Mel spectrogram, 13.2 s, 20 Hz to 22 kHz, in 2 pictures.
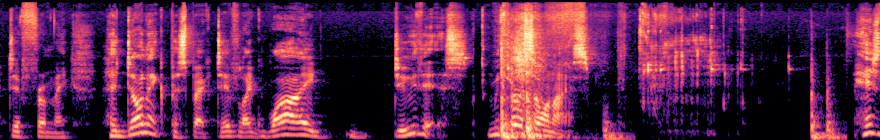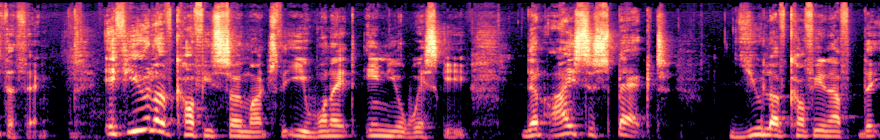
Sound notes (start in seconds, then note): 3.8 slurping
